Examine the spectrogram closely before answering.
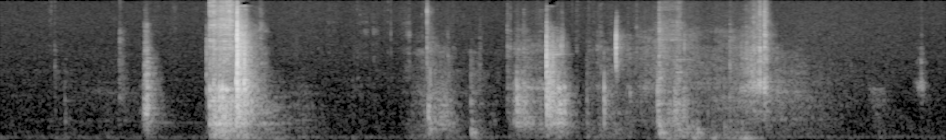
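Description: Handling noise from a small black plastic speaker housing and its circuit board: a click about a second in, a louder knock and scrape just after, then a few seconds of scattered clatter and rubbing as the parts are moved about.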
